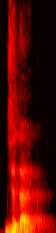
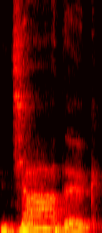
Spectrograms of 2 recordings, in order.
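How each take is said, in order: First: The first consonant is short and hard. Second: The first consonant is long and soft. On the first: The speaker calls it wrong. "It's not dziadek" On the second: The speaker calls it right. "It's dziadek"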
